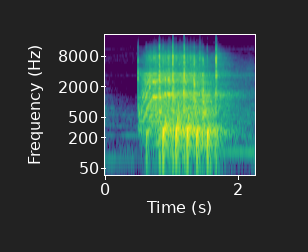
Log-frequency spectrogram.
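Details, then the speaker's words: Zongshen Z190 engine swapped into a Honda C50 motorcycle, first start: catches from silence into quick, even single-cylinder putts, runs briefly, then dies away. "Let's get a bit of choke. Wait, it runs. Ignition turned it off."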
